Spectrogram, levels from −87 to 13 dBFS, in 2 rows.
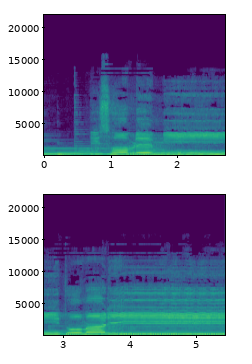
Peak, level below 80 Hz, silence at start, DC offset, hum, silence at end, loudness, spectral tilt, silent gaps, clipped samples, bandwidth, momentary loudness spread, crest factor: -2 dBFS; -62 dBFS; 0 s; under 0.1%; none; 0 s; -14 LUFS; -3.5 dB/octave; none; under 0.1%; 13.5 kHz; 7 LU; 14 dB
